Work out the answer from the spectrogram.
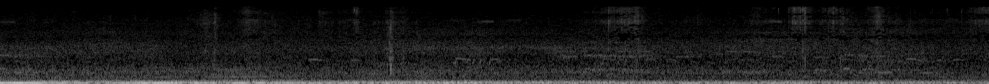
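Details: Steady low engine rumble with scattered clicks and knocks, and no animal voice heard.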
